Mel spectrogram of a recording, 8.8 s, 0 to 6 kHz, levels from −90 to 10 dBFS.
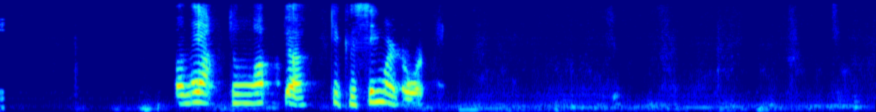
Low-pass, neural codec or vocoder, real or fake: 5.4 kHz; codec, 24 kHz, 0.9 kbps, WavTokenizer, medium music audio release; fake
